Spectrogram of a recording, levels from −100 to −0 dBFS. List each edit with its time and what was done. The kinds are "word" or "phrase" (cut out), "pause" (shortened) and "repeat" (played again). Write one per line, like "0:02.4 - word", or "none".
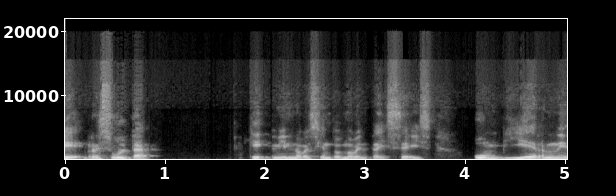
0:02.1 - phrase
